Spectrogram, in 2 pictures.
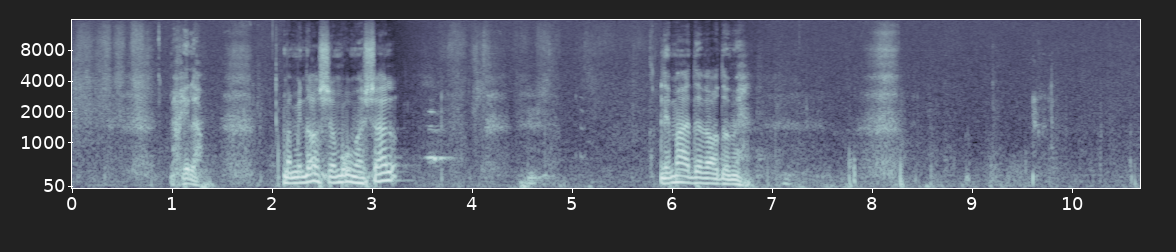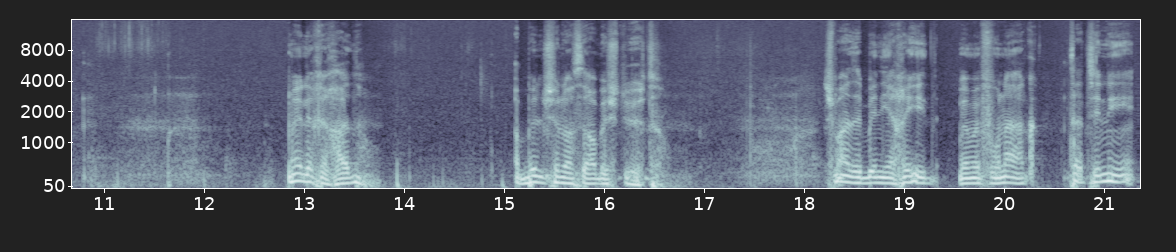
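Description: A middle-aged man speaks slowly into a microphone, with long pauses, in a room with a slight echo.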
